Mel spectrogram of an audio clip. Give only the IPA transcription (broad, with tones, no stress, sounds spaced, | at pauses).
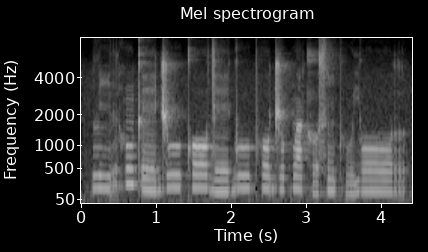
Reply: l iː˨ r h ũ˦ kʼ eː˨ d͡ʒ uː˦ kʰ oː˦ d eː˨ ɡ uː˦ pʰ o˦ d͡ʒ ʊ˦ kʷ ã˦ kʰ ʊ˨ s ĩ˦ pʰ u˨ j oː˦ r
